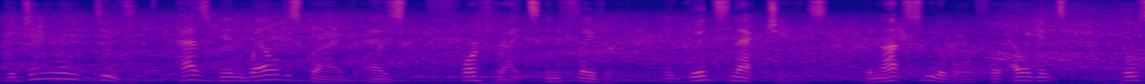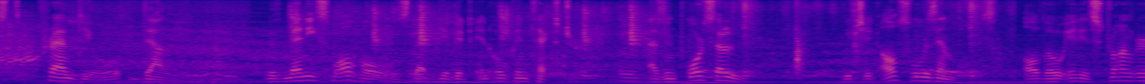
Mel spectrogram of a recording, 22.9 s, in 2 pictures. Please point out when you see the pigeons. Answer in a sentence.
You can hear the pigeons from 12.0 to 21.6 s.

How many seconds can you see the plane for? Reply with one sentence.
The plane can be heard for 23 seconds in total.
